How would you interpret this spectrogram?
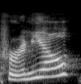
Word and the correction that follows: Perrineau: Did I say that right? – Perino, but it's closer.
